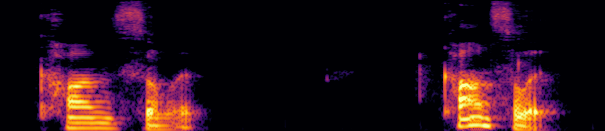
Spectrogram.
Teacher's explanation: consolate three syllables the stress is on the first syllable consolate consolate also finish with a stop T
